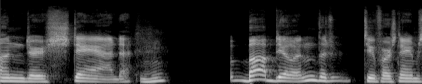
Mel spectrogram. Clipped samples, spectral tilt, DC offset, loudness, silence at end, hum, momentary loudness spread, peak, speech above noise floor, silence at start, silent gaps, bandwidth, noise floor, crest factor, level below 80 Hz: under 0.1%; -5 dB/octave; under 0.1%; -19 LUFS; 0 s; none; 9 LU; -2 dBFS; 61 dB; 0 s; none; 16 kHz; -80 dBFS; 18 dB; -62 dBFS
